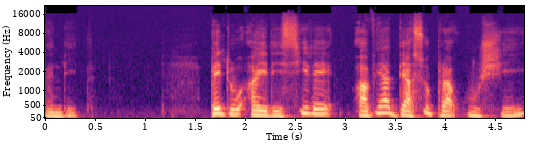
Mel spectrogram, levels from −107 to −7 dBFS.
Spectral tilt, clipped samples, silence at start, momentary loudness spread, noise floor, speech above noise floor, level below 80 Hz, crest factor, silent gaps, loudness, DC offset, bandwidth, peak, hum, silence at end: -6.5 dB/octave; under 0.1%; 0 s; 8 LU; -61 dBFS; 43 dB; -56 dBFS; 18 dB; none; -19 LUFS; under 0.1%; 16.5 kHz; -2 dBFS; none; 0 s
